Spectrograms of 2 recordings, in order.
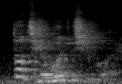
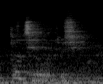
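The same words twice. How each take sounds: First: Said in the usual way. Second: 같은 말을 속삭이듯 다시; breathy whisper, no voice at all; whispered repeat. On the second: Shown as a demonstration. Whispered repeat of same line. (목소리 없이 속삭여서)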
